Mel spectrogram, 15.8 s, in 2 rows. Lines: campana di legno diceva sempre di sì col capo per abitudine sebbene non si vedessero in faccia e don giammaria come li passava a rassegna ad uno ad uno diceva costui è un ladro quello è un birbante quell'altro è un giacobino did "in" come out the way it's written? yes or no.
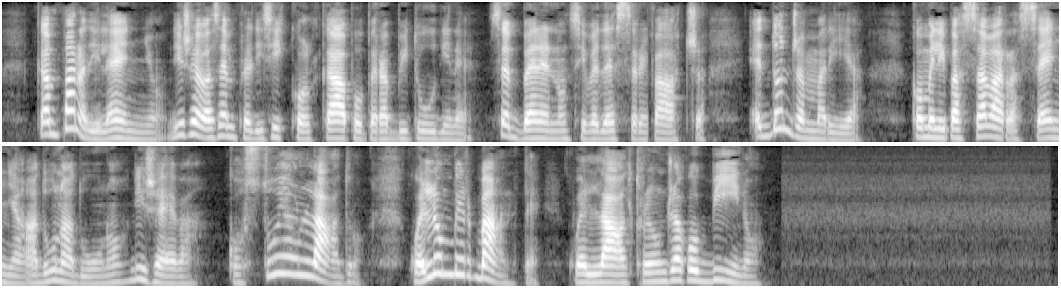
no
